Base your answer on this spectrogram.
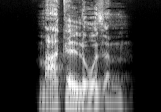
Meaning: strong dative masculine/neuter singular of makellos
- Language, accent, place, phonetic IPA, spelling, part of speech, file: German, Germany, Berlin, [ˈmaːkəlˌloːzm̩], makellosem, adjective, De-makellosem.ogg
